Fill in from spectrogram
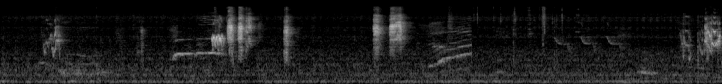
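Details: Budgerigars chirping: scattered bright, high chirps and short rising whistles come in bursts with quiet gaps between them, against a faint low hum.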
